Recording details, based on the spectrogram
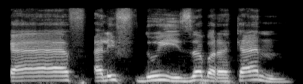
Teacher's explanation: কাফ হরফ জিহ্বার গোড়া থেকে একটু আগে বাড়াইয়া তার বরাবর উপরের তালুর সঙ্গে লাগাইয়া উচ্চারণ করতে হবে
